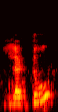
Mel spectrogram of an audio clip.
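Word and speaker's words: लड्डू: They They are pronounced somewhat very similar, but the difference lies that here is the consonant da, and here we are using consonant ta.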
